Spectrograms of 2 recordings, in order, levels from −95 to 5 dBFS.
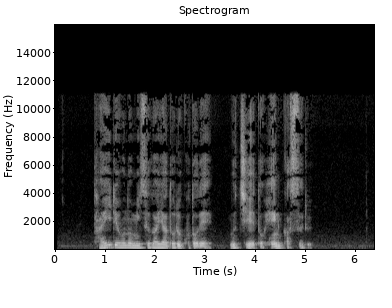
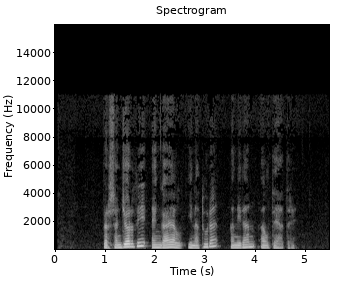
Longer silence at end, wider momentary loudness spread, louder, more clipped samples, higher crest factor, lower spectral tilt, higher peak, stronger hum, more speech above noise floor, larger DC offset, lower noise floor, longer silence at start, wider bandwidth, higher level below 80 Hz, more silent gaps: first, 1.3 s vs 0.7 s; second, 8 LU vs 13 LU; about the same, -24 LUFS vs -24 LUFS; neither; about the same, 20 dB vs 18 dB; second, -4.5 dB/octave vs -7.5 dB/octave; about the same, -6 dBFS vs -6 dBFS; neither; second, 40 dB vs 46 dB; neither; second, -63 dBFS vs -69 dBFS; second, 0.8 s vs 0.95 s; about the same, 11.5 kHz vs 11.5 kHz; about the same, -60 dBFS vs -64 dBFS; neither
